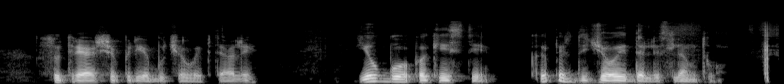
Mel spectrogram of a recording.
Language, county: Lithuanian, Vilnius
